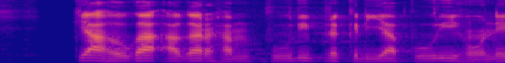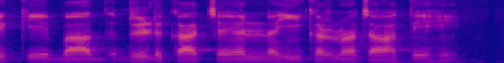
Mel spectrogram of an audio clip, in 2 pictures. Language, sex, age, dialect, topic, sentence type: Hindi, male, 18-24, Awadhi Bundeli, banking, question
